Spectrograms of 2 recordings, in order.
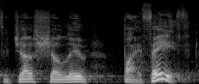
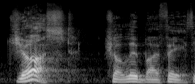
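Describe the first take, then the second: First: Faith made the key word, with a rise on faith; just stays light and faith lifts at the end; stress on faith. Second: Just hit hardest, the rest of the line falls away; the weight sits on just, faith stays light; stress on just. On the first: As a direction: save the push for faith. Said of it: "the emphasis is on faith". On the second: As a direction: lean on the word just. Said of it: "In this particular emphasis". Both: Shown as a demonstration.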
